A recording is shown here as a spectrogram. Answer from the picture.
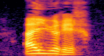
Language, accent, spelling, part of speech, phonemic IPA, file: French, France, ahurir, verb, /a.y.ʁiʁ/, LL-Q150 (fra)-ahurir.wav
- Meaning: to astound, dumbfound, stun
